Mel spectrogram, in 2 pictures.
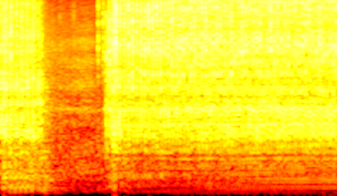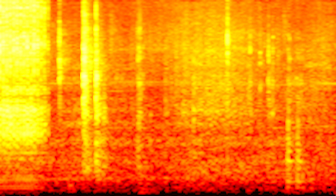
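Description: Cordless drill driving a screw into a pine board: a short burst, then the motor running steadily for about two seconds before stopping. A few knocks of wooden boards being handled follow.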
